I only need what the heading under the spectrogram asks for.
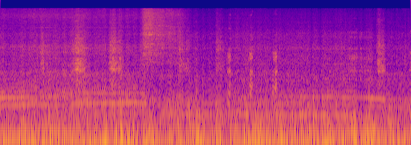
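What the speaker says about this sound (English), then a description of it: "that blow-off is insane" Turbocharged Suzuki Cappuccino with a big turbo revving hard, a loud, dense engine roar with bursts of airy turbo blow-off hiss spread through the clip and no talking.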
